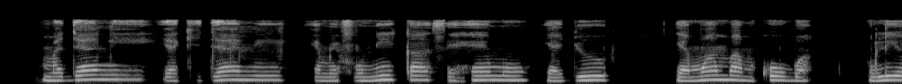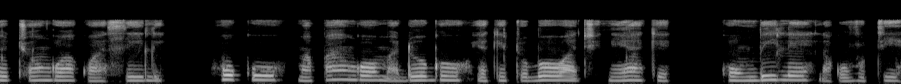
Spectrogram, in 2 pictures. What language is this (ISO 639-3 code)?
swa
